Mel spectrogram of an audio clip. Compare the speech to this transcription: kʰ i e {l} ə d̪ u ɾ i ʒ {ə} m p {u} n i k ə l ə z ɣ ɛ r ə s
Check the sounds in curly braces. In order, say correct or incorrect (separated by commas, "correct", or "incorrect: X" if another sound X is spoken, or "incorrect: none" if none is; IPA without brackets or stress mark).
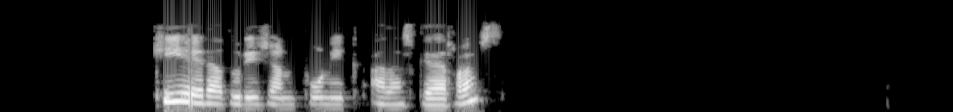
incorrect: ɾ, correct, correct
